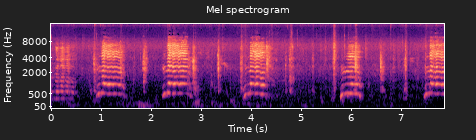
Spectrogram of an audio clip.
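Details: Goat being milked in the rain, calling repeatedly: about six strong, nasal, quavering bleats roughly one to one and a half seconds apart, with light knocks between them and constant rain hiss behind.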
